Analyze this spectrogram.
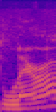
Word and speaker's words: Lara: It's pronounced Lara as opposed to Laura.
